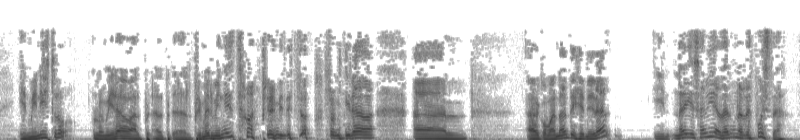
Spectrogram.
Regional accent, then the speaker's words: Tacna, Peru; porque yo que vengo de Tacna y ahí hay un proyecto

